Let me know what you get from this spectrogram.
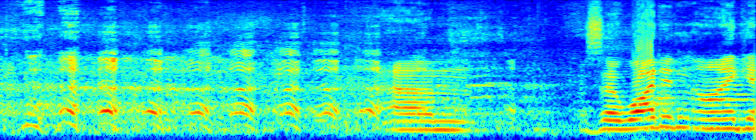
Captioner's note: laughter from audience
